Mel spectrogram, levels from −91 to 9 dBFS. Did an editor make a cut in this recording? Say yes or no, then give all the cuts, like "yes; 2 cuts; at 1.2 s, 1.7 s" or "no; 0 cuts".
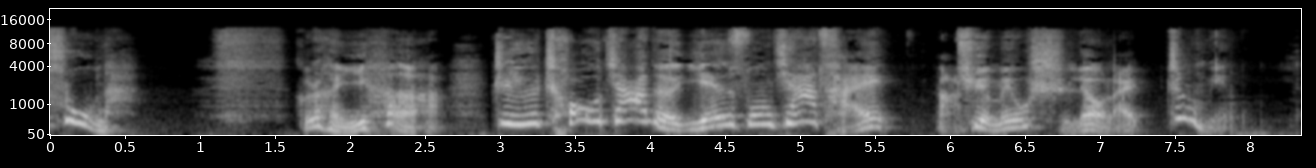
yes; 1 cut; at 6.0 s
